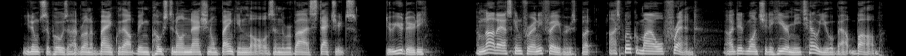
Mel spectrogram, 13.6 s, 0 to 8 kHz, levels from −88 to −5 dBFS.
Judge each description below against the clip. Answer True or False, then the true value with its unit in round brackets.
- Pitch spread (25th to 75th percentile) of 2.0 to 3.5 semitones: True (3.1 semitones)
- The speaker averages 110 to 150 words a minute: False (190 wpm)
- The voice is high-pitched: False (115 Hz)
